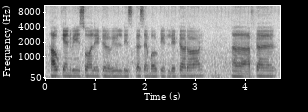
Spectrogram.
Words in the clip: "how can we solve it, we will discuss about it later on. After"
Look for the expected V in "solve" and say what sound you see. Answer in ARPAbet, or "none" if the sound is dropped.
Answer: none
